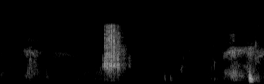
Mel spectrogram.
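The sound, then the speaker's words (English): A female dog growls at another dog in three short, rough bursts: a brief low snarl, a louder harsher one in the middle, then a longer rumbling growl at the end, with no talking. “What's the problem with that dog?”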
